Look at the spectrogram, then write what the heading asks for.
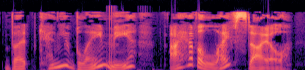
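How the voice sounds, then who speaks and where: A man's voice: mid-range voice, huge pitch swings, moderate pace, breathy edge, no room sound, exaggerated voice. A man voicing a status-conscious young woman, a materialistic ex, cool and probing, in an audiobook story. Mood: defensive.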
